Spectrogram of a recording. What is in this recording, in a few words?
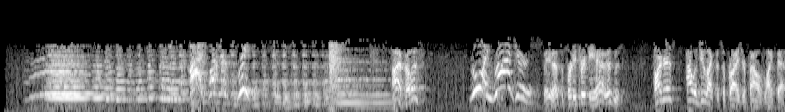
Vintage Commercials Quick Shooter Hat; Roy Rogers Quick Shooter Hat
